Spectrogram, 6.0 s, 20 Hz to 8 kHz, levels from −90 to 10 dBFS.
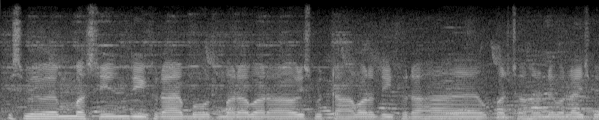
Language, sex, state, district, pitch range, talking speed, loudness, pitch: Hindi, male, Punjab, Fazilka, 135-140 Hz, 190 wpm, -18 LUFS, 135 Hz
